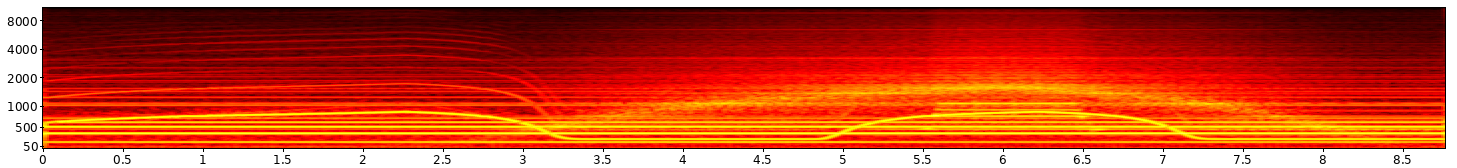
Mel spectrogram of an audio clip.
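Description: Handmade patch-cable sine-wave synthesizer playing several steady drone tones under a pure tone that glides up, holds, and slides back down, twice. A soft hiss swells in the middle.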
